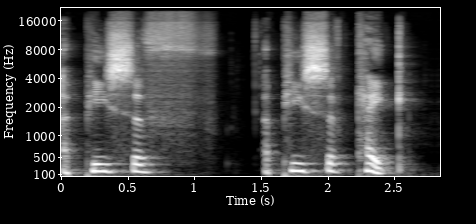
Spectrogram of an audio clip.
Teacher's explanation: the “f” almost disappears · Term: connecting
